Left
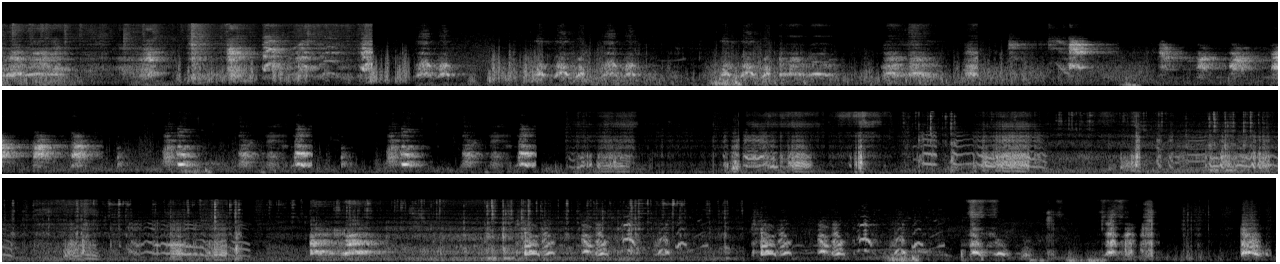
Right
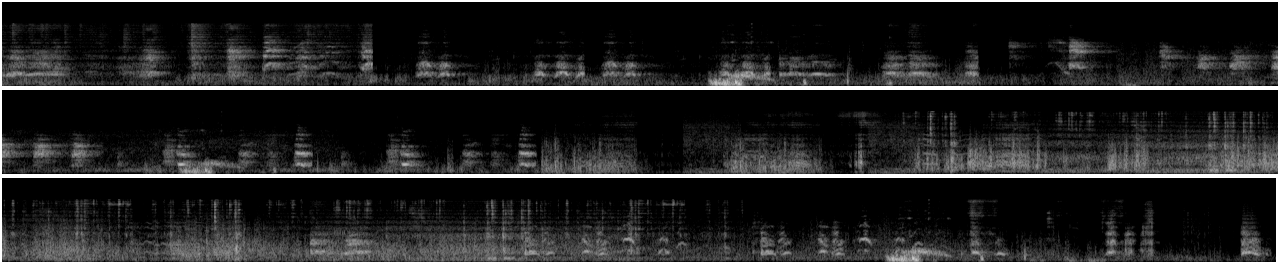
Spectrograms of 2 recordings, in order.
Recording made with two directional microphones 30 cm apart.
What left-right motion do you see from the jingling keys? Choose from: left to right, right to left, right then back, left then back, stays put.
right to left.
